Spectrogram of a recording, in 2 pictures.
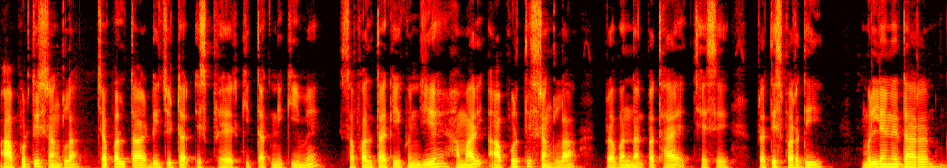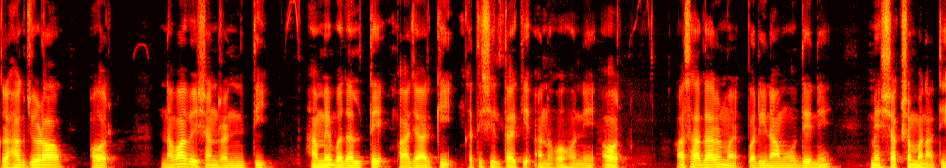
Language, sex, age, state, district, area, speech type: Hindi, male, 30-45, Madhya Pradesh, Seoni, rural, read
